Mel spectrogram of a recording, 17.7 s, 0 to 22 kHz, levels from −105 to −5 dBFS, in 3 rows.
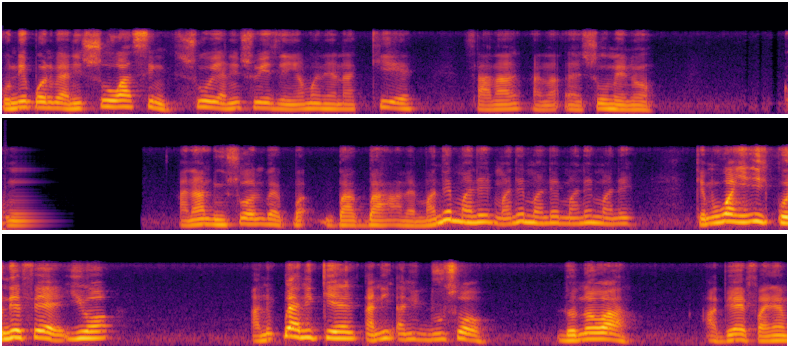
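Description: From 5.57 to 5.94 s, repeated packet loss (robotic sound) leaves four short holes, the longest 36 ms, each patched by extending the previous sound, giving choppy speech with pieces missing.

From 6.00 to 6.96 s, a long network dropout likely wipes out about 0.94 s; a fading buzz or hiss gives way to 0.65 s of silence before "anua luu".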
